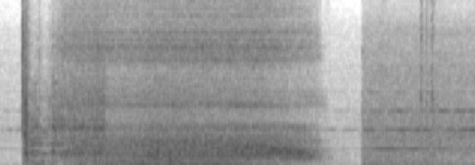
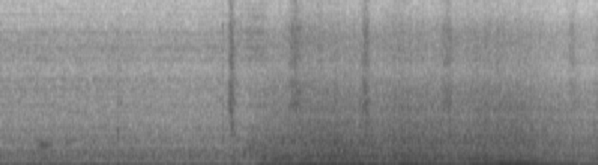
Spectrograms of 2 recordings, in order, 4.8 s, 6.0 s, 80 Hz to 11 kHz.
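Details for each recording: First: 1991 Ford Bronco that sat 2 years with old fuel, after reconnecting vacuum lines: it catches and runs about three seconds, then dies. The stalling is from low fuel pressure. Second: 1991 Ford Bronco, sat two years with bad old fuel, first start after new fuel pump (35 psi), starter jumped: engine runs smoothly, picks up cleanly on throttle blips and returns to idle without stumbling; normal revving.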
